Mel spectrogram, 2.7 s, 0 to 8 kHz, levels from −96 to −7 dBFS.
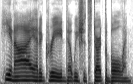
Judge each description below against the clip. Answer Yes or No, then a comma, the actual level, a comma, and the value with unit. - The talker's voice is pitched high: No, low, 130 Hz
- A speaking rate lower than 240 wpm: No, fast, 245 wpm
